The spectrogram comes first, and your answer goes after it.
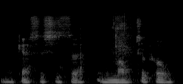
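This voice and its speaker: A man's voice: on the low side, monotone, fairly quick. A man chatting casually while reviewing and unboxing a product, with informal, chatty asides. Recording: very noisy recording, rustling and clicks.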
